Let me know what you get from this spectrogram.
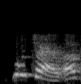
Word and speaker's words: Tatro: Tatro. – It's Tatro. Yeah. – Tatro.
